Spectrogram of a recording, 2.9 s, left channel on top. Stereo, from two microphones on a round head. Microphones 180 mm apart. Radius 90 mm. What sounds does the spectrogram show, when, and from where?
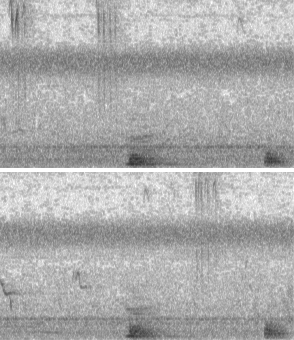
1.3 s footsteps: 25° right (ahead or behind), 1.5 m; by 2.9 s 40° right (ahead or behind), 0.6 m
